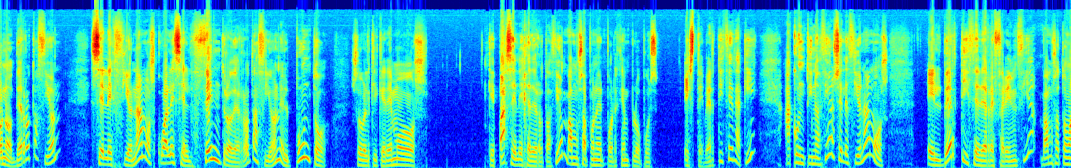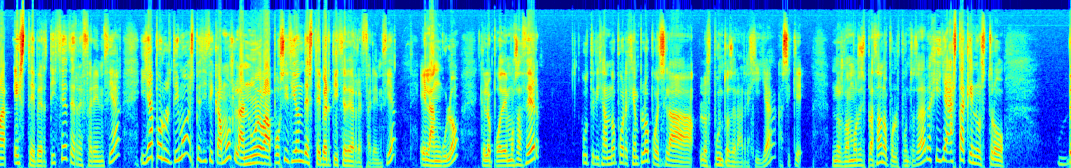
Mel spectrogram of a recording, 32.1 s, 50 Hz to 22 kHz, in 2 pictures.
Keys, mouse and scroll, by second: 0.0 click, 10.4 click, 16.3 click.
